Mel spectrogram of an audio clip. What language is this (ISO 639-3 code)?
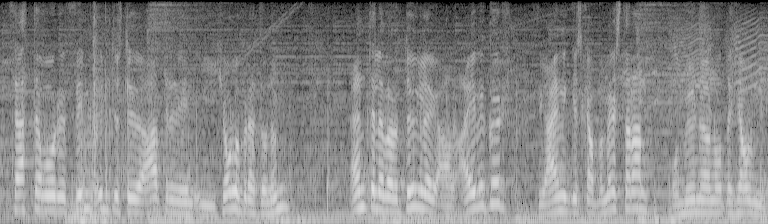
isl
